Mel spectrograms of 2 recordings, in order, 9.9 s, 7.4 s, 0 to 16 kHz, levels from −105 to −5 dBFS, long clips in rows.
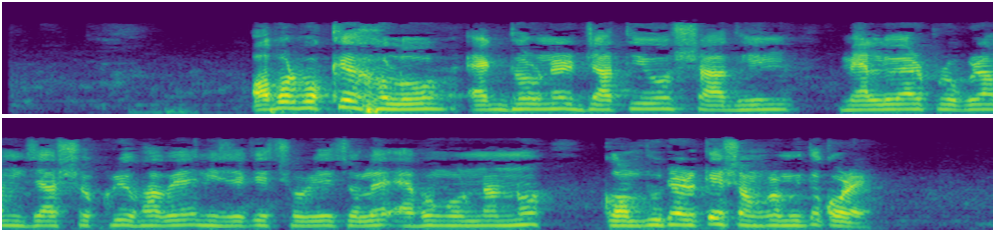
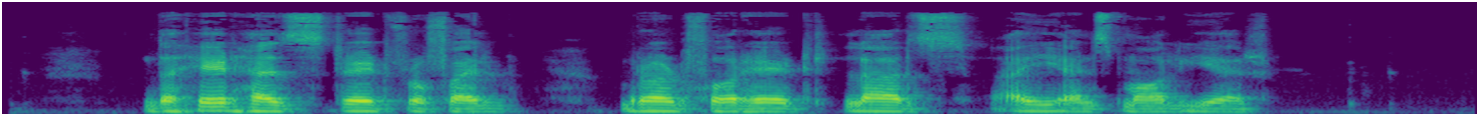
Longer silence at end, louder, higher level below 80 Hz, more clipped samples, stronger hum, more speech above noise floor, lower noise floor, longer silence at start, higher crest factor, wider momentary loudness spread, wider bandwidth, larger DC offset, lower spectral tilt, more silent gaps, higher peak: second, 0.6 s vs 1.1 s; first, -19 LUFS vs -27 LUFS; first, -48 dBFS vs -56 dBFS; neither; neither; second, 43 dB vs 50 dB; second, -62 dBFS vs -76 dBFS; first, 1.25 s vs 0.7 s; about the same, 18 dB vs 18 dB; second, 9 LU vs 12 LU; second, 8.2 kHz vs 11.5 kHz; neither; about the same, -5 dB/octave vs -5.5 dB/octave; neither; first, -2 dBFS vs -10 dBFS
